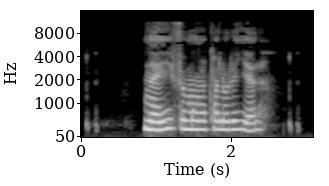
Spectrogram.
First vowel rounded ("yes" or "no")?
no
